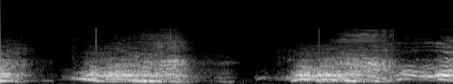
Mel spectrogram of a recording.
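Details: A lion gives two deep, rumbling roars, each a loud, gravelly burst lasting over a second.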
